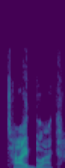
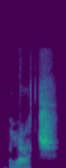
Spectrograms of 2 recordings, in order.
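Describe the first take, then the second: First: The name ends with a 'k' sound. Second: The name ends with a 'ch' sound. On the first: The speaker calls it right. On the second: The speaker calls it wrong. "I'm not calling him Blotch"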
